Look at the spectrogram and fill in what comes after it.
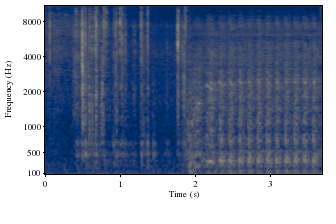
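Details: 2001 Honda Civic, no green key light in cluster, later immobilizer programming with OTOFIX IM1; a few clicks then steady cranking about four beats a second, never fires, RPM signal intermittent: crank no start from immobilizer fault.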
